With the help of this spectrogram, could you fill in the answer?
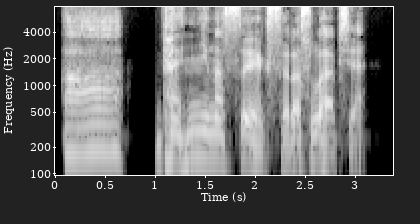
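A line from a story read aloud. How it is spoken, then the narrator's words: Loud laughter. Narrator (Russian): Я расхохотался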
